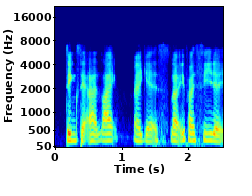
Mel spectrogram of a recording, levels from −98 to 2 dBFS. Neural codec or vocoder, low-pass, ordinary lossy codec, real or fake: codec, 16 kHz, 4 kbps, X-Codec, WavLM features, trained on Multilingual LibriSpeech; 7.2 kHz; Opus, 24 kbps; fake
